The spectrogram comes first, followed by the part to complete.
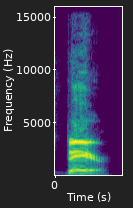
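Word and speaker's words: Bexar: I know Barrett I know people no bear in Texas spelled B X a R. That's bear. I just want people to know the X is silent.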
